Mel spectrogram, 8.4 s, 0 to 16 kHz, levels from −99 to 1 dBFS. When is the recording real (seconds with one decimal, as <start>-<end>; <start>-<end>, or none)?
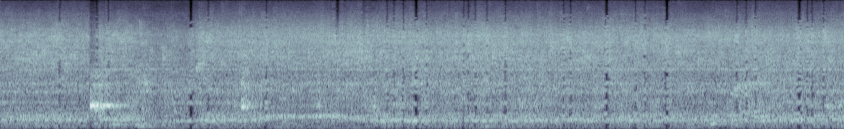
0.0-2.8; 3.8-8.4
